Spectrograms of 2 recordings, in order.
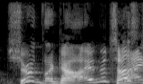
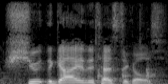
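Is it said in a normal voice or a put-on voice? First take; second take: put-on; normal. First: It is said in a put-on voice. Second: It is said in his normal voice.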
